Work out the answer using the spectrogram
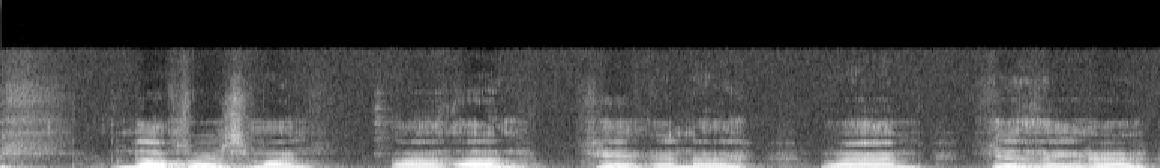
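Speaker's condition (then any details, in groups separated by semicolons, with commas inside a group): ALS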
